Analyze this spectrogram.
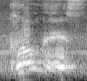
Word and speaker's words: closeness: The word close, you're not pronouncing that S in the middle.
